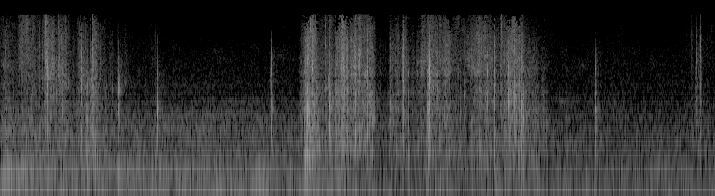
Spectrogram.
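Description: Soft rustling of a bundle of handwritten letters on notebook sheets being handled as someone sits on a bed reading them, with intermittent crinkly bursts in short clusters and quiet pauses between. No one speaks.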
